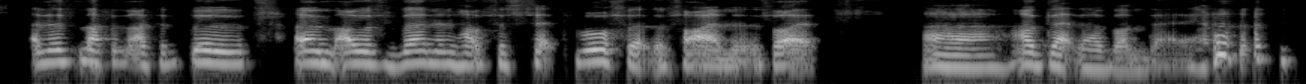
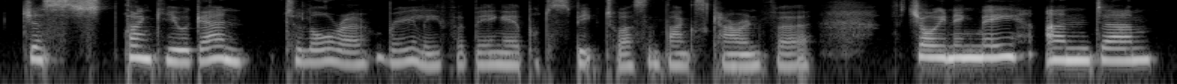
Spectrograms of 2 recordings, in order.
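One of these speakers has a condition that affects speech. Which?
The first: tongue cancer, tongue removed; almost entire tongue removed, five millimeters left; post-surgery, cancer-free, diagnosed stage 4; relearned eating, liquids to purees.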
